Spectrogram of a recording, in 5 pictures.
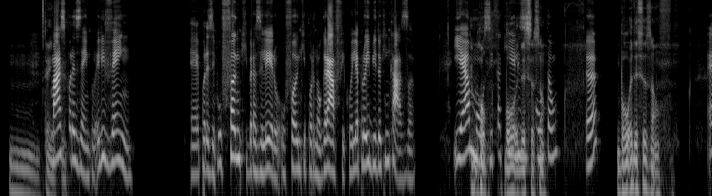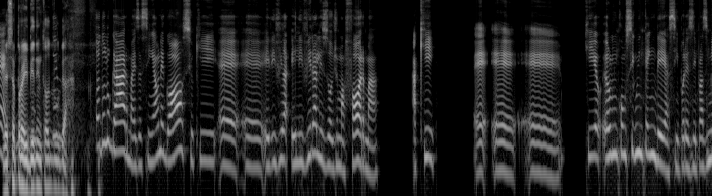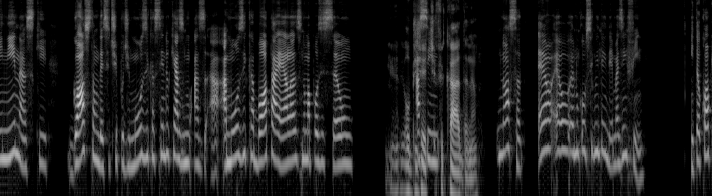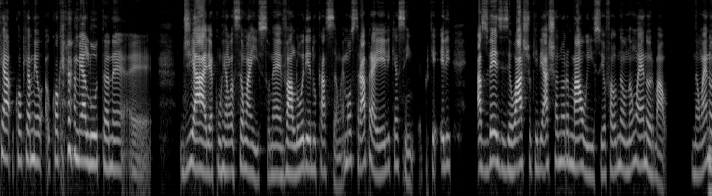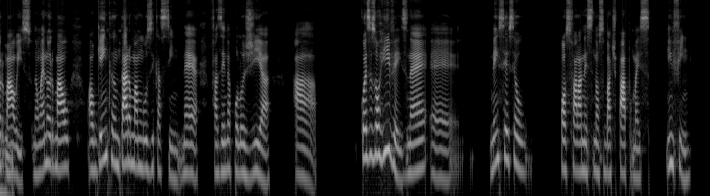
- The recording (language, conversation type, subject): Portuguese, advice, Como podemos lidar quando discordamos sobre educação e valores?
- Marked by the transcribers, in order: tapping; "decisão" said as "deceção"; chuckle; laughing while speaking: "que"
